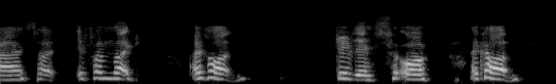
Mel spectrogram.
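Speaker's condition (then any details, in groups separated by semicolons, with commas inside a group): Cerebral palsy; complex form, present from birth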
